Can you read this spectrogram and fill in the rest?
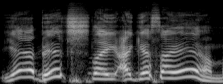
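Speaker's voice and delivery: high, emphatic retort. Acted. Answering the roommate who objects to yelling, high emphatic comeback. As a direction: talk back firmly, short of a yell. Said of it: "that's not even me yelling".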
